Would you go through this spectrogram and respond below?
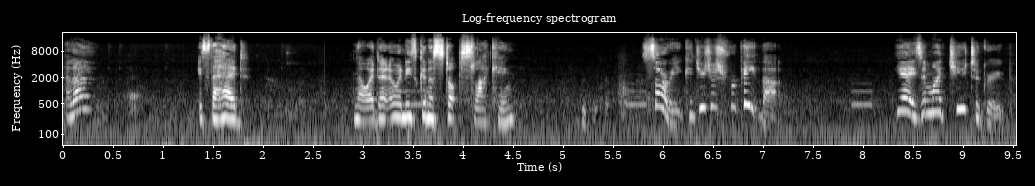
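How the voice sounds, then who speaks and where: An actress playing a blunt, sardonic pregnant schoolteacher with a dramatic way of telling things, in an audio play. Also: female voice, fairly high pitch, sing-song, moderate pace, long pauses, faint music behind. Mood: flustered.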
